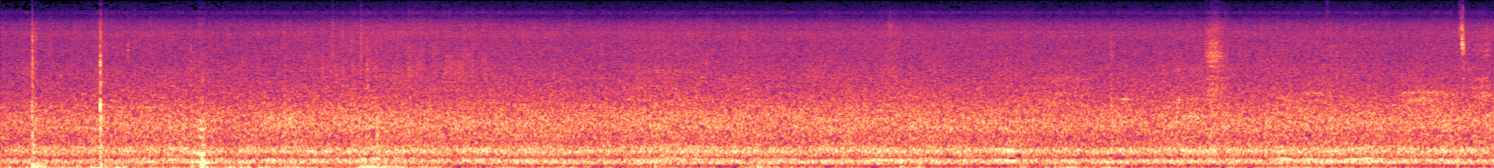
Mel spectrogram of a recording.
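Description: Honeybees hum from a well-populated hive being opened for the first inspection of the year, with smoke in use. The buzzing is continuous and layered, with occasional louder individual bees passing close, and no talk.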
